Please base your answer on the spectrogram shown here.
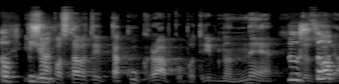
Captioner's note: Volodymyr speaking foreign language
